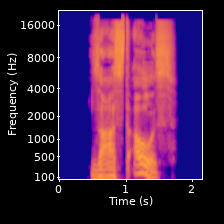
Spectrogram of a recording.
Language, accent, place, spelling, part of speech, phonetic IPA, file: German, Germany, Berlin, sahst aus, verb, [ˌzaːst ˈaʊ̯s], De-sahst aus.ogg
- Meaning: second-person singular preterite of aussehen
